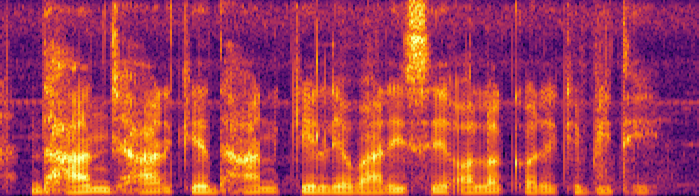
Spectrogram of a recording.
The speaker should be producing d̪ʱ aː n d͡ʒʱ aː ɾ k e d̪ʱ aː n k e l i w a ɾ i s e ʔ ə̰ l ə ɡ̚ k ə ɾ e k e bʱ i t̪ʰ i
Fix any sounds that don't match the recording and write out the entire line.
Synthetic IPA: d̪ʱ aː n d͡ʒʱ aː ɾ k e d̪ʱ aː n k e l e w a ɾ i s e ʔ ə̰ l ə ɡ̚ k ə ɾ e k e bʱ i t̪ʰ i

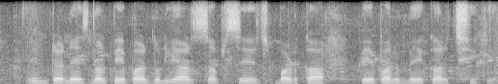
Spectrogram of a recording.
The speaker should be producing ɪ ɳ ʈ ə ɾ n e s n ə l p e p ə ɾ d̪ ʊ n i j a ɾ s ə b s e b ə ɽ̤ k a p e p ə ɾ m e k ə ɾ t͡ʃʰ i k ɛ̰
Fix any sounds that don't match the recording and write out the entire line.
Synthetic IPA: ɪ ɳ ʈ ə ɾ n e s n ə l p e p ə ɾ d̪ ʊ n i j a ɾ s ə b s e b ə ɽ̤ k a p e p ə ɾ m e k ə ɾ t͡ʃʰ i k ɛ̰

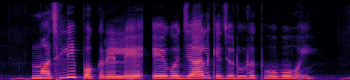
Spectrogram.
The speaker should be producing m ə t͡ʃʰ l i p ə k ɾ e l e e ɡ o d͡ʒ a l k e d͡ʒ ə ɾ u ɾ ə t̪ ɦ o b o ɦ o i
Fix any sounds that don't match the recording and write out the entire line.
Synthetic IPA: m ə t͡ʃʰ l i p ə k ɾ e l e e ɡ o d͡ʒ a l k e d͡ʒ ə ɾ u ɾ ə t̪ ɦ o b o ɦ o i

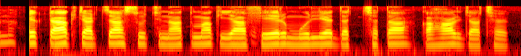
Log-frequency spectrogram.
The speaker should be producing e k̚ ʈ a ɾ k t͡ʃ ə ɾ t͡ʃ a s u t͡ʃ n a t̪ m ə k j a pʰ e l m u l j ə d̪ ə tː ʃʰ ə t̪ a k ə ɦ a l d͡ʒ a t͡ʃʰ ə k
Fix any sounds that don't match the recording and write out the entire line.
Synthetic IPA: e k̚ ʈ a k t͡ʃ ə ɾ t͡ʃ a s u t͡ʃ n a t̪ m ə k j a pʰ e ɾ m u l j ə d̪ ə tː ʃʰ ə t̪ a k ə ɦ a l d͡ʒ a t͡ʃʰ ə k

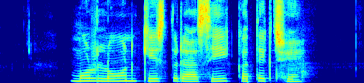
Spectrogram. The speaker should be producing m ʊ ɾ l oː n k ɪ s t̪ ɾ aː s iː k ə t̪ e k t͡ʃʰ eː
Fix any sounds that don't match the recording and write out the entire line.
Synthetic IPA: m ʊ ɾ l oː n k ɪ s t̪ ɾ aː s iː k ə t̪ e k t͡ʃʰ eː

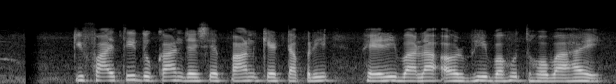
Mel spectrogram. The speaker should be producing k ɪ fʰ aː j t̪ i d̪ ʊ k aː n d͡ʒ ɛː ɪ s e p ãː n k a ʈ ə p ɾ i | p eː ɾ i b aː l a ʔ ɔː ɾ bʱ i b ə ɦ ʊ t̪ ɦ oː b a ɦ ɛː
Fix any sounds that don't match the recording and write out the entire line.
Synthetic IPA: k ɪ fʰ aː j t̪ i d̪ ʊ k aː n d͡ʒ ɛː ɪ s e p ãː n k e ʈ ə p ɾ i | pʰ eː ɾ i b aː l a ʔ ɔː ɾ bʱ i b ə ɦ ʊ t̪ ɦ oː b a ɦ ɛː

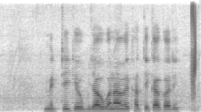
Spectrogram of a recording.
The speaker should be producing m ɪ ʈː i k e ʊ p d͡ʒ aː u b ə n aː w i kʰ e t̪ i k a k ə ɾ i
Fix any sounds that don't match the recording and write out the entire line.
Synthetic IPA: m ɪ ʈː i k e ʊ p d͡ʒ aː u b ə n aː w e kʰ a t̪ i k a k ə ɾ i

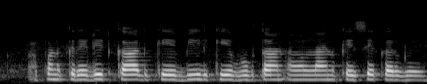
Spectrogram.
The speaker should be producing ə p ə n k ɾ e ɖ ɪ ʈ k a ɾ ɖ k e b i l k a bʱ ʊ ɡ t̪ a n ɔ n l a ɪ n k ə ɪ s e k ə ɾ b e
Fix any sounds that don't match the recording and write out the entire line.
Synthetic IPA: ə p ə n k ɾ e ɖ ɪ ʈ k a ɾ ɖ k e b i l k e bʱ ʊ ɡ t̪ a n ɔ n l a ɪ n k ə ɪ s e k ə ɾ b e

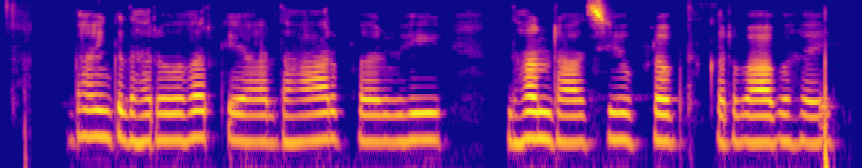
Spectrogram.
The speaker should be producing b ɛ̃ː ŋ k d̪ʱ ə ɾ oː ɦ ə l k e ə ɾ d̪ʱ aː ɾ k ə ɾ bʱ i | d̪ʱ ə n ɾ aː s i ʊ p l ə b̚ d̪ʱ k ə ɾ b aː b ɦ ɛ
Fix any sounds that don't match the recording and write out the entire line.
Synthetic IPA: b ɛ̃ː ŋ k d̪ʱ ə ɾ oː ɦ ə ɾ k e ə ɾ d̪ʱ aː ɾ p ə ɾ bʱ i | d̪ʱ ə n ɾ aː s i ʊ p l ə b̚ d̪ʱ k ə ɾ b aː b ɦ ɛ

